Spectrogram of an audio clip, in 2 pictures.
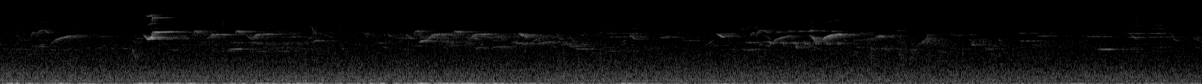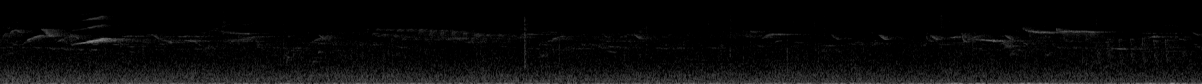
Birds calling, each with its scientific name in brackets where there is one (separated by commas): Hawaii Creeper (Loxops mana), Iiwi (Drepanis coccinea), Apapane (Himatione sanguinea)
